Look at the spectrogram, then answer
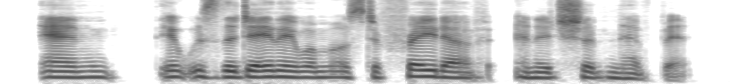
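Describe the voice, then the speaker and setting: A woman speaks at a fairly low pitch and a moderate pace. The sound is dry and close, with no echo. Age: 60s. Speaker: dog behavior expert. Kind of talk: podcast interview.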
